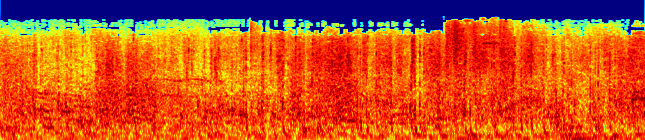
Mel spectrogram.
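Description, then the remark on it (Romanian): A dense, continuous din of an approaching battle: crackling bursts of gunfire layered with heavy booming explosions, loud and unbroken throughout, with no voices. “Asta e lupta care se apropie.”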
